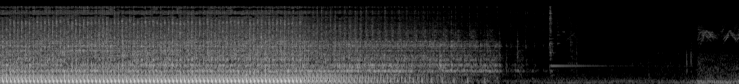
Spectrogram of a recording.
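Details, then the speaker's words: 1951 Briggs & Stratton 6B-SF, 1.75 hp, rated 3600 rpm, cold start at about 30°F after governor spring moved one hole, dropping at least 500 rpm: steady even putter for three seconds, then shut off and coasting down; runs smoothly at lower governed speed. "governor adjustment definitely did the trick didn't it it really slowed the rpms down so just by moving the governor spring from this hole to this hole we dropped at least 500 rpms"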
